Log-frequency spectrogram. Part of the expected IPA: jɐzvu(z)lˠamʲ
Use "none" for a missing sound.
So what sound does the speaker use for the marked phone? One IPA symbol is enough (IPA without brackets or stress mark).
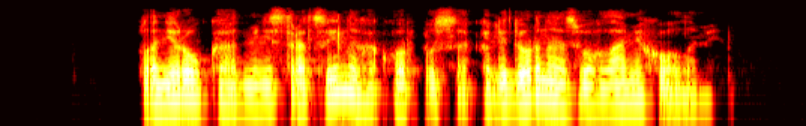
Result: ɣ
